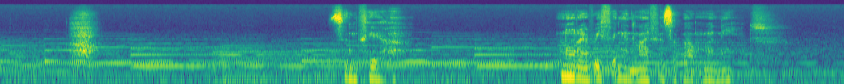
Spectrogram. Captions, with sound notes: (Sigh) Cynthia, not everything in life is about money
